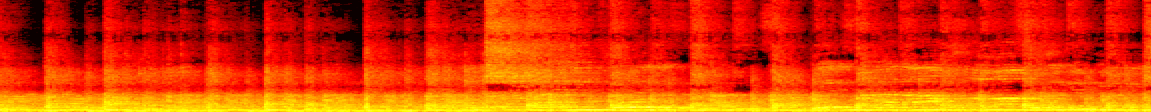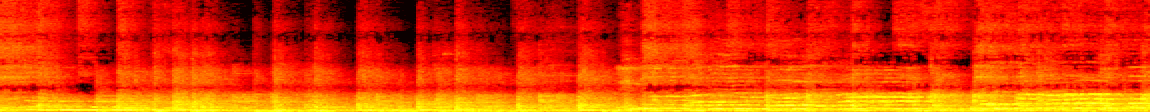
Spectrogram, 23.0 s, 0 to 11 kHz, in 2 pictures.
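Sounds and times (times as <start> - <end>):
band playing live: 0.0 - 23.0
drum kit beat: 0.0 - 23.0
people singing: 4.7 - 13.2, 17.7 - 23.0.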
